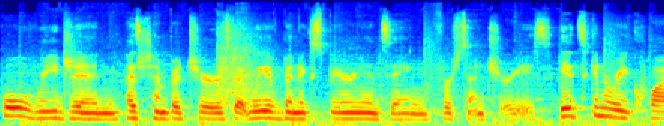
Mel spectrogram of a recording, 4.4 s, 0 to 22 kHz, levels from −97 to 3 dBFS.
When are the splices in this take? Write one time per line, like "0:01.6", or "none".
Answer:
0:00.9
0:03.6

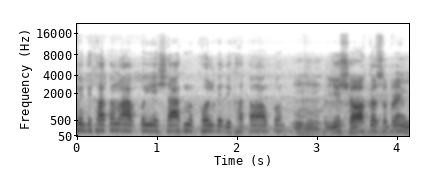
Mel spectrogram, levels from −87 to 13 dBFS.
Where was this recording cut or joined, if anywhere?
0:03.1

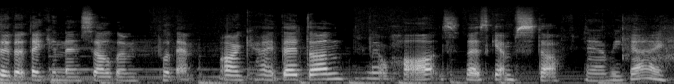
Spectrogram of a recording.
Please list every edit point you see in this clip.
0:02.1
0:03.6
0:04.5
0:05.8

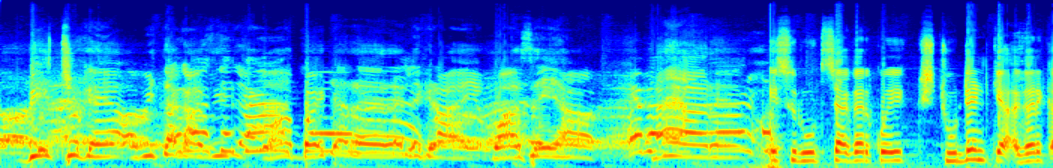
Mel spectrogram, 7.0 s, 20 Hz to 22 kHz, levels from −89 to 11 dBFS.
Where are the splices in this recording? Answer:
0:05.1

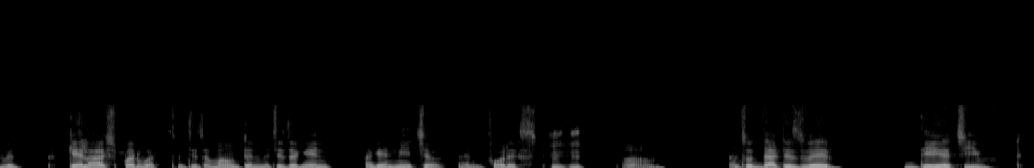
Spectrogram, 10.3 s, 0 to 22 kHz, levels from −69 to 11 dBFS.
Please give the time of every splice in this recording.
none

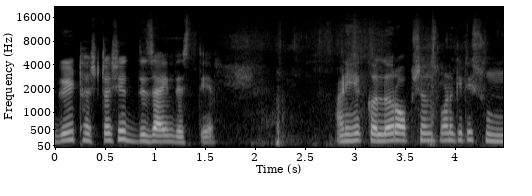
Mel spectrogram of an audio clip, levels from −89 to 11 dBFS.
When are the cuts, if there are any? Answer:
none

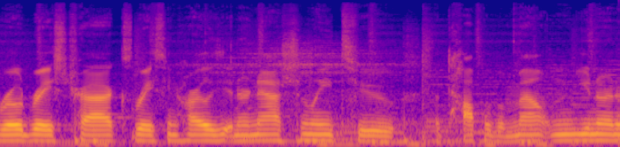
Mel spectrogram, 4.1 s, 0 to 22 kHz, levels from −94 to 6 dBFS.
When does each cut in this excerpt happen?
none

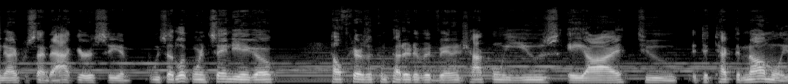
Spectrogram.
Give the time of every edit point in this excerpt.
0:01.5
0:06.7

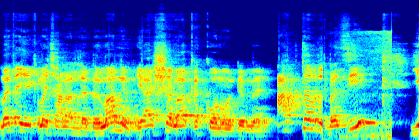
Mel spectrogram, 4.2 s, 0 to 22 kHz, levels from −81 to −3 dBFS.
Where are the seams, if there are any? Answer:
0:03.3

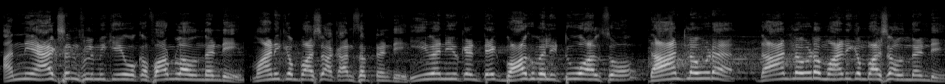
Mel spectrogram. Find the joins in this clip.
0:02.4
0:04.1
0:06.4

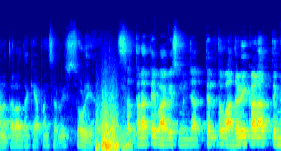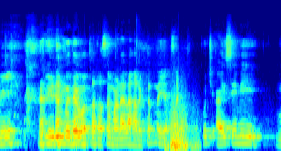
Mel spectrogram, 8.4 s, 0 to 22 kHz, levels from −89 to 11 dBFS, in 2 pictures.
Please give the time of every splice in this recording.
0:01.7
0:06.8

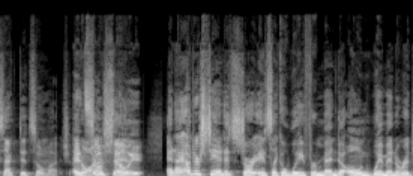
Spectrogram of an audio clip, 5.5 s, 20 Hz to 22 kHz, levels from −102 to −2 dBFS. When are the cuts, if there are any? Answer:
0:02.0

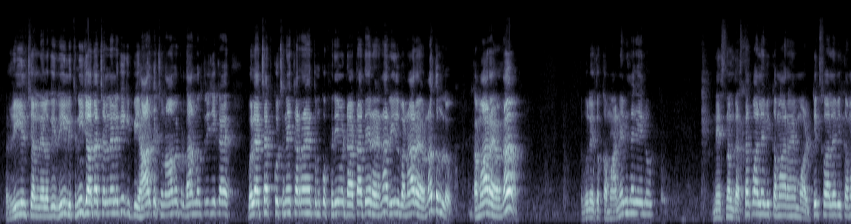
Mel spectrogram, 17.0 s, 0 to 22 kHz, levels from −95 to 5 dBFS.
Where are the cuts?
none

